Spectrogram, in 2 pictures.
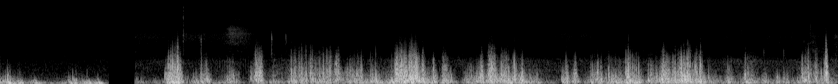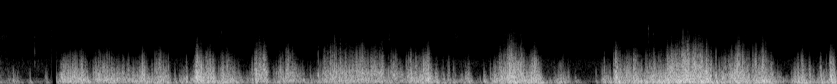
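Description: Wind buffeting the microphone in uneven gusts, a low rumbling rush that surges and dips, with a brief dropout about a second in.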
